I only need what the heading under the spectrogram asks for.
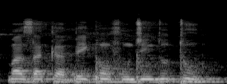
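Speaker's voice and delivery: "Mas acabei confundindo tu" spaced out syllable by syllable; syllable counting. Shown as a demonstration. Teacher counting nine syllables for the class, measured scansion of "Mas acabei confundindo tu". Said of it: "nove sílabas".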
